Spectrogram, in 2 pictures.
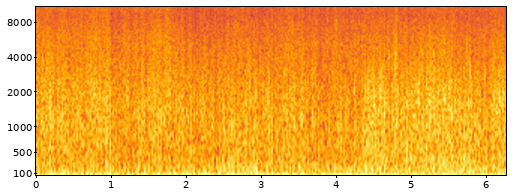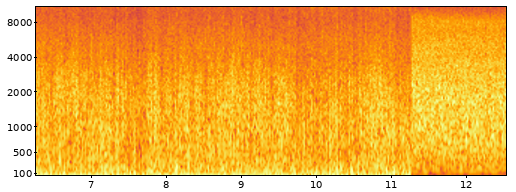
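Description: Volocopter VC200's eighteen electric rotors hovering: a steady, loud rushing noise, with rotor downwash buffeting the microphone as wind noise. About a second before the end it cuts abruptly to a quieter, steadier hum of the rotors.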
